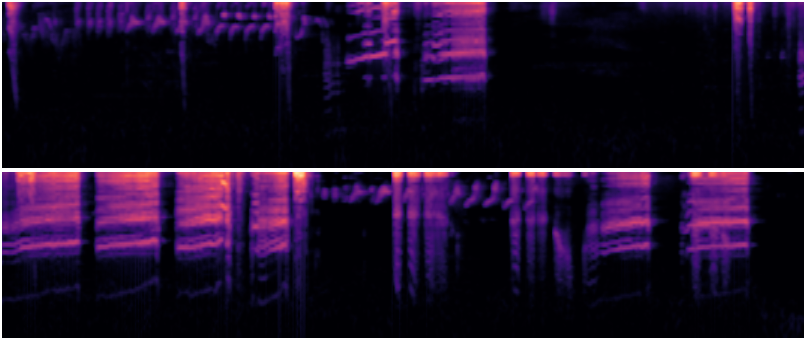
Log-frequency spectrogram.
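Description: Bird calls: short, high chirps at first, then from about halfway a run of longer, loud calls that each rise in pitch, coming in quick groups.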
